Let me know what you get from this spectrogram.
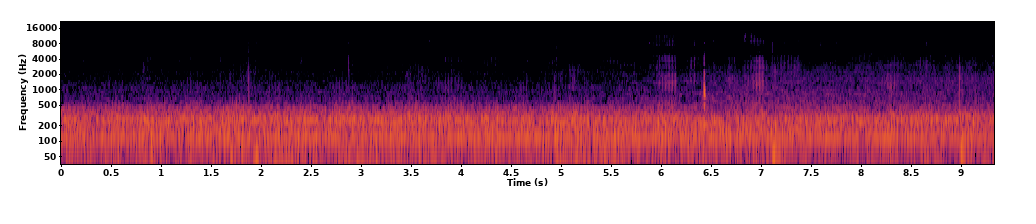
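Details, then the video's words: Purring from Idgy, a small runt house cat who paws as she purrs: a continuous low, even rumble, broken only by a few faint clicks and a brief high squeak midway. "Idgy Paw and Purr"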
